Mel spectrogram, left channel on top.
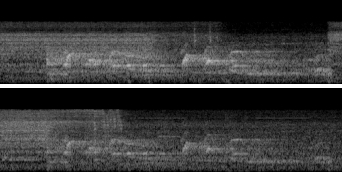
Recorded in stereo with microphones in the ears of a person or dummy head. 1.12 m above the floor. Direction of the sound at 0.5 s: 35° left (ahead or behind).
